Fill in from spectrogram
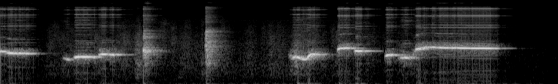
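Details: Captive male African grey parrot in a home, trained over two years to whistle like a builder, produces loud looping whistled phrases that rise and dip, broken by a breathy hiss, ending on a long rising whistle.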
